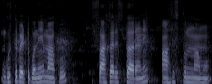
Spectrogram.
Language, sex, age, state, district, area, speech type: Telugu, male, 30-45, Andhra Pradesh, Anakapalli, rural, spontaneous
